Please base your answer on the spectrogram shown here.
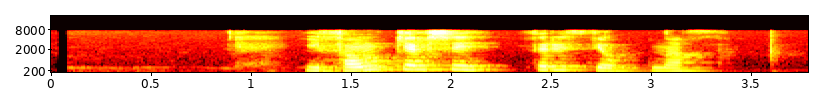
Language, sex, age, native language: Icelandic, female, 30-39, Icelandic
